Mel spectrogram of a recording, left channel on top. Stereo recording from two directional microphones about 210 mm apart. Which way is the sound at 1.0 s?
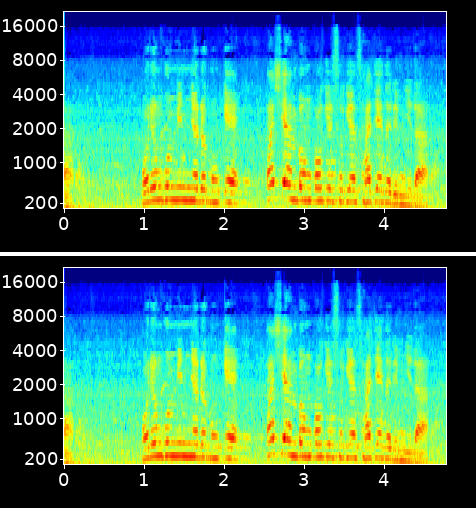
5° left (ahead or behind).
